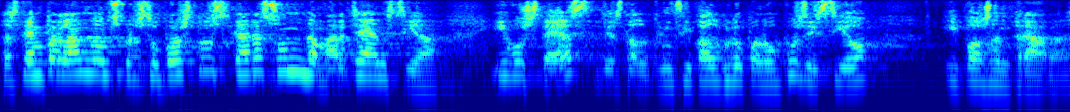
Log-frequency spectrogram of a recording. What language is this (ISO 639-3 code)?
cat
